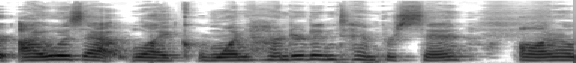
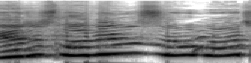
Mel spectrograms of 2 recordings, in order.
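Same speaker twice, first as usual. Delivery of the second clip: very high, very loud sobbing, tearful gush; 9 dB louder than usual. Retelling how a coworker started crying over a celebrity: imitating someone crying. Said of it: "started crying".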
